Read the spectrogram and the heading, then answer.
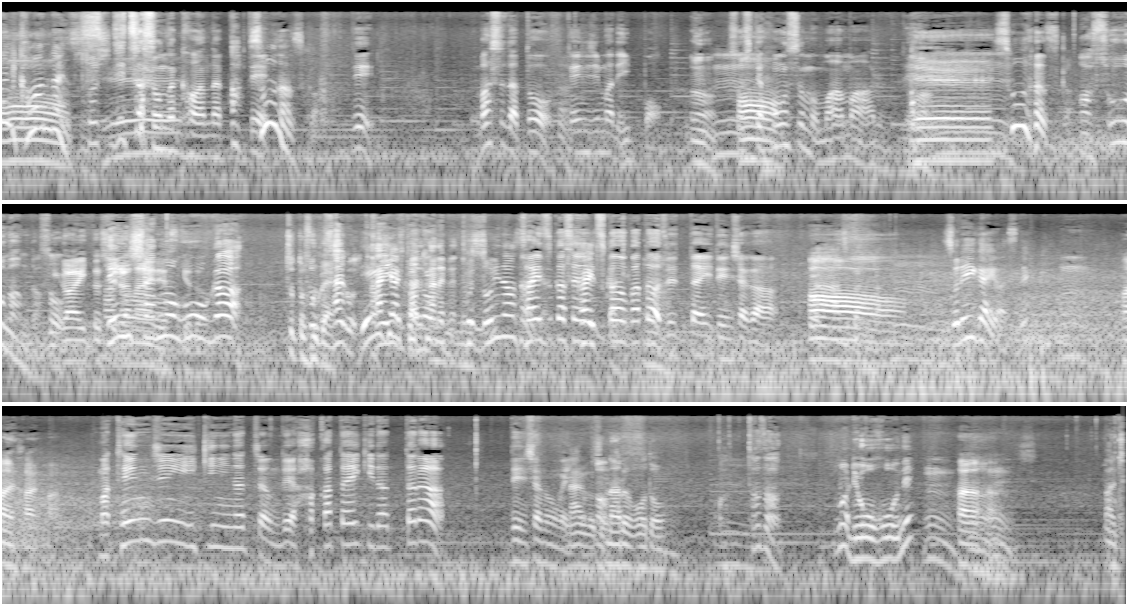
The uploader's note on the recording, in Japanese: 今回も福岡市東区にある元遊園地のキャンプ場かしいのはまビレッジです。6人で焚き火を囲んでいます。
